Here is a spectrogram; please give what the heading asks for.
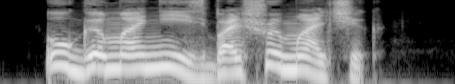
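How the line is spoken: Teasing snort. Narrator (Russian): Эш фыркнул, подначивая своего друга

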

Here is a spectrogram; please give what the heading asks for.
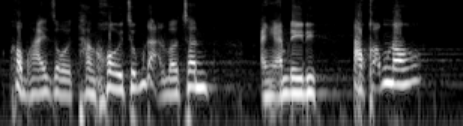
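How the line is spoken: Yelling. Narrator (Vietnamese): Bảy ếch gào lên

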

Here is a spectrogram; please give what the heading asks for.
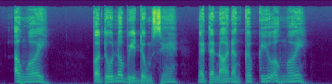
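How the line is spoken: Tearful voice over phone. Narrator (Vietnamese): Ở đầu dưới bên kia giọng của bà Thu mếu máo

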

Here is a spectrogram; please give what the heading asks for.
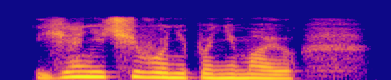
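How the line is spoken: Whispered answer. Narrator (Russian): почему-то шепотом ответила ему Лилия Федоровна

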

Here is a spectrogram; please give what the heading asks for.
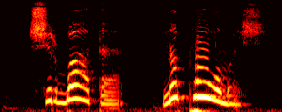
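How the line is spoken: Screaming, breathless with pain. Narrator (Russian): завопил Огнегриф, задыхаясь от боли

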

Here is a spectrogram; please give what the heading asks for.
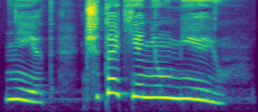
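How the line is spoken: Sigh. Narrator (Russian): вздохнул Василь

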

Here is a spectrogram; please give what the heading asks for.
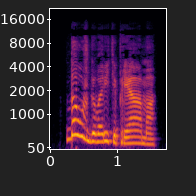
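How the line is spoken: Loud guffaw. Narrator (Russian): захохотал Волохов

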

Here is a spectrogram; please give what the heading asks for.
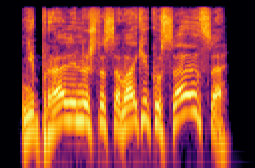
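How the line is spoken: Cheerful exclamation. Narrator (Russian): весело воскликнул Деня

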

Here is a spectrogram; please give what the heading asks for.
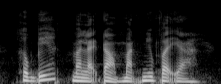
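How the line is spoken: Soft chuckle. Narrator (Vietnamese): Anh cười khẽ

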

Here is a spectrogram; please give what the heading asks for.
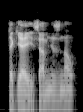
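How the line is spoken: Snorting. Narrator (Russian): хмыкнул Кевин

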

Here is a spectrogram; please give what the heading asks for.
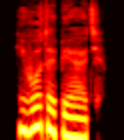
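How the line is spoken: Agitated whisper. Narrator (Russian): взволнованно зашептала Яни

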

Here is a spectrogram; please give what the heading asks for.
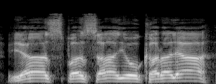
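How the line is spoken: Stern bark. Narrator (Russian): рявкнул Амонт с закостеневшим лицом

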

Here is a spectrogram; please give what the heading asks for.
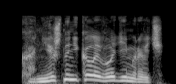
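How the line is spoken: Exclamation. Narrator (Russian): воскликнул он

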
